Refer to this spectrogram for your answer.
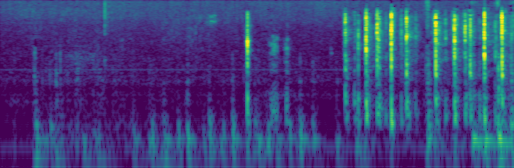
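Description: Rapid typing on a computer keyboard, a steady stream of light clicks that grows denser and sharper toward the end, with no voices.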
